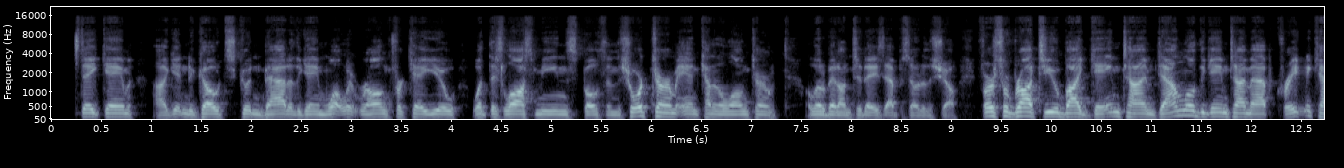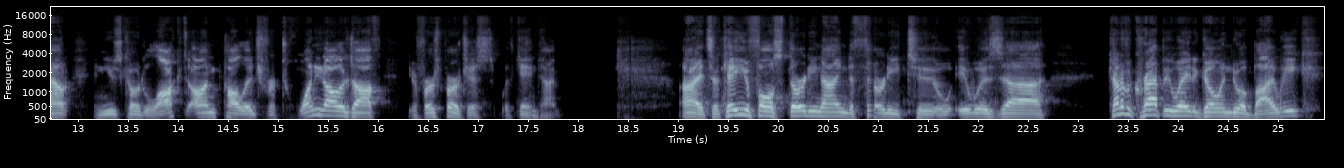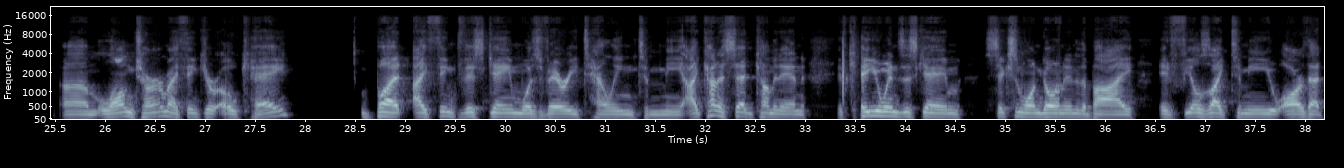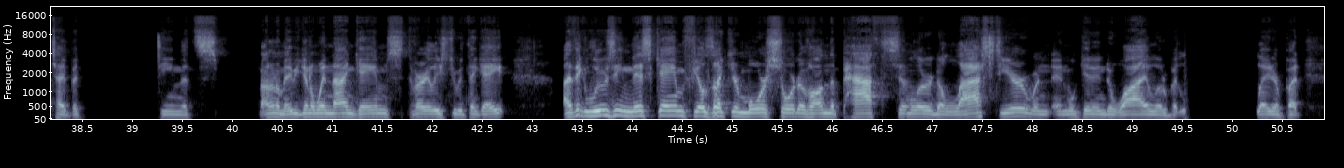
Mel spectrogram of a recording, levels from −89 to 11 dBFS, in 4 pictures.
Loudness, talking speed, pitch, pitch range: -23 LUFS, 225 wpm, 120 Hz, 110-135 Hz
